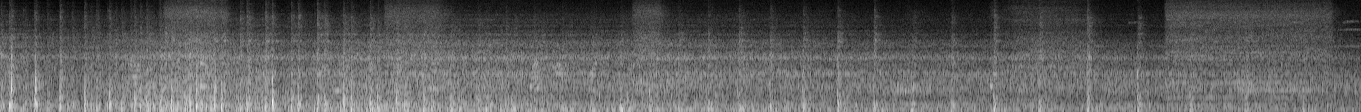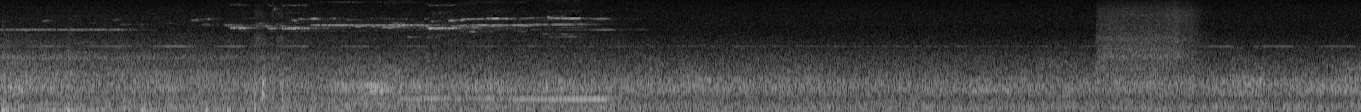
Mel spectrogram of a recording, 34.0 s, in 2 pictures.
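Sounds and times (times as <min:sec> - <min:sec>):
train wheels clicking over rail joints: 0:00.0 - 0:17.2
train brakes squealing: 0:04.7 - 0:05.7, 0:07.8 - 0:08.5, 0:12.4 - 0:25.2, 0:30.7 - 0:34.0
burst of hiss: 0:30.7 - 0:32.1.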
